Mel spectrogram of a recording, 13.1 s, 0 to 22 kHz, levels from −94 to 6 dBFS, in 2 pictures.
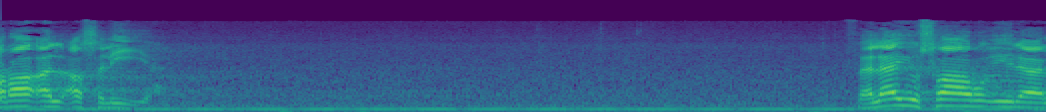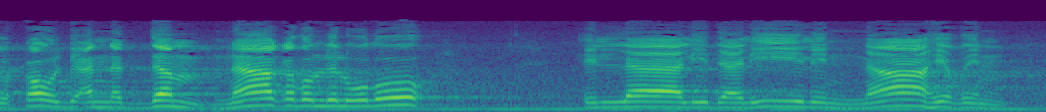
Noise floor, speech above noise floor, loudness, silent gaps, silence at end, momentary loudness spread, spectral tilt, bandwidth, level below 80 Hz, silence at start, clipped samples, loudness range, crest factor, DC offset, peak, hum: -42 dBFS; 23 dB; -19 LUFS; none; 0 s; 15 LU; -3 dB/octave; 11 kHz; -58 dBFS; 0 s; under 0.1%; 9 LU; 22 dB; under 0.1%; 0 dBFS; none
